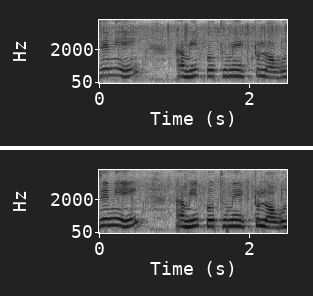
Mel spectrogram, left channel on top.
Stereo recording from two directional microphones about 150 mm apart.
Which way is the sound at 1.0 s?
85° right.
